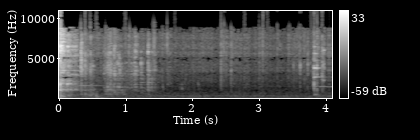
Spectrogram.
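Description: Metal spoon and ladle clinking against a cooking pot and an enamel bowl while curry is served: one sharp ringing clink at the start, a few lighter clinks over the next second and a half, and one more near the end.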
